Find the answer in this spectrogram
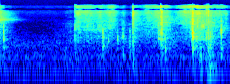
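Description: Light taps and scrapes of a tablespoon scooping unsweetened chocolate powder and tipping it into a blender jar: a few faint clicks scattered through a quiet stretch.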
